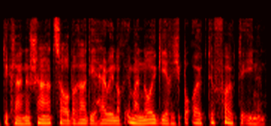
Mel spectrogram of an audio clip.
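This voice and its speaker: A man reading a storybook aloud as narrator, expressive and lively. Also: on the low side, fairly quick, no echo, studio quality. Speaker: audiobook narrator. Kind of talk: scripted narration.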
